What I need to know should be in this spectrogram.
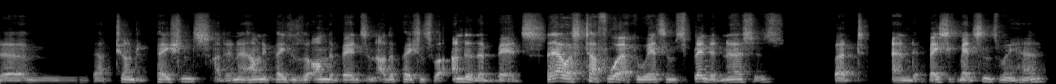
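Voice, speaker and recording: A man in his sixties from Zimbabwe, a psychiatrist answering interview questions in a measured, reflective way with frequent pauses and restarts. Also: fairly low pitch, pushed and bright, low-quality recording. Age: 60s. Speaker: guest psychiatrist.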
